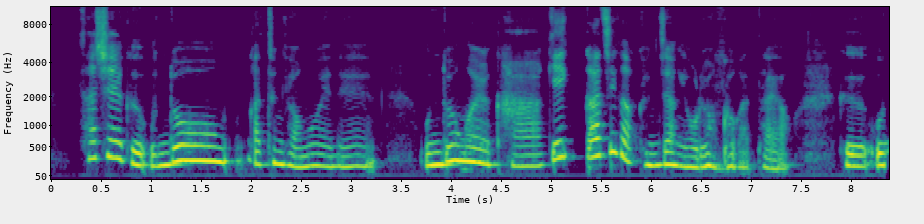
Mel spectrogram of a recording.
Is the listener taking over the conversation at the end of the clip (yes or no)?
no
